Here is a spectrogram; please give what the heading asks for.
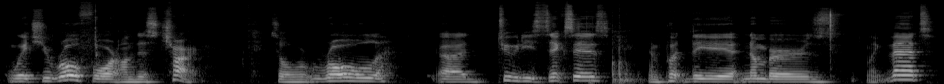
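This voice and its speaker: A man presenting a tabletop game review in a casual, conversational way, explaining things step by step straight to the viewer. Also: mid-range voice. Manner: conversational, instructional, addresses the viewer directly.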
